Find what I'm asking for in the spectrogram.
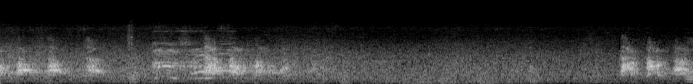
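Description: A dog barks in a neighbouring flat, a burst of several barks and yips, then silence before another short run of barks, muffled and mid-distance.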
